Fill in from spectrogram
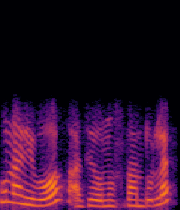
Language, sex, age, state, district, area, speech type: Assamese, female, 30-45, Assam, Dhemaji, rural, conversation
